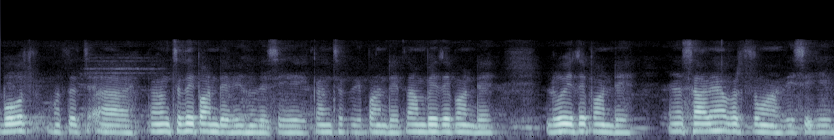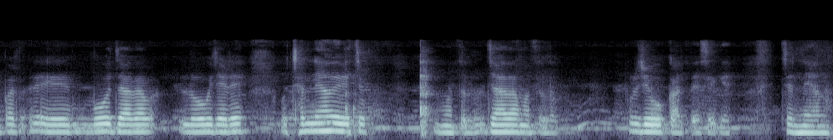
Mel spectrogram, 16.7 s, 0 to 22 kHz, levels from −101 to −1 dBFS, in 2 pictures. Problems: none marked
